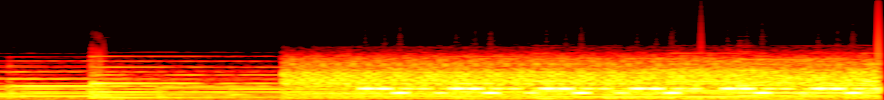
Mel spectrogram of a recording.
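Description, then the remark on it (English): Ambulance dispatch radio alert tones sound out in a snowy, near-empty city, a rapid two-pitch electronic beeping that alternates high and low in a steady repeating pattern after a brief lead-in of steady humming tones, loud. “Our tones went off. We were snagged for a trip.”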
